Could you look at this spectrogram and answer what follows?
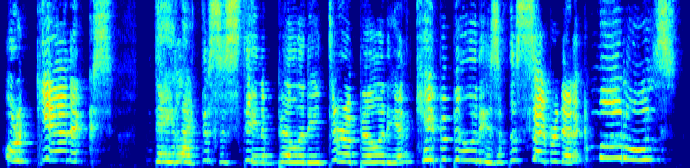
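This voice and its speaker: A woman's voice: very high voice, normal speed, bright, forceful tone, pitched above the performer's own voice, full character voice. A woman voicing a nervous, boastful female alien scientist from an audio story, whiny and gushing as she justifies her elitist views. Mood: excited, boastful. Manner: gushing, over-eager justifying.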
